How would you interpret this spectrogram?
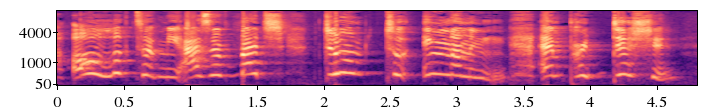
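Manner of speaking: high, loud, tearful pleading that breaks into sobs; a condemned girl crying out her despair, voice cracking; weeping. A narrator's reading. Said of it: "She paused, weeping".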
